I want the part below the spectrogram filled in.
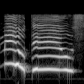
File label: oh dear, Speech Portuguese; Worms Armageddon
